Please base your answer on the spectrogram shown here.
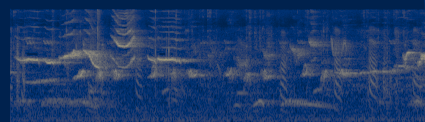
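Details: Female Chinese hwamei of the da bò type, kept caged and said to strongly excite male birds; loud clear whistled phrases, rising then falling, with short warbled notes, over steady chirping of other small birds nearby.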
